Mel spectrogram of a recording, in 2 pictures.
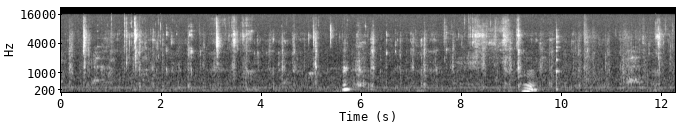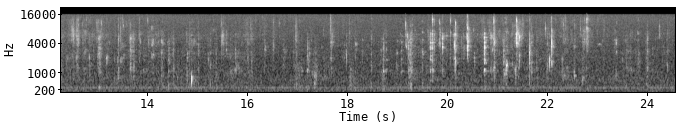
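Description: Close-miked eating: chewing with many small crunches and clicks as crispy fried chicken and grilled fish are eaten and picked apart by hand. Two short hummed vocal sounds come about six and nine seconds in, over a faint steady hum.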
